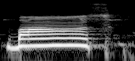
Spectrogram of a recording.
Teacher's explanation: नाक और मुंह दोनों से आवाज़ आई है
